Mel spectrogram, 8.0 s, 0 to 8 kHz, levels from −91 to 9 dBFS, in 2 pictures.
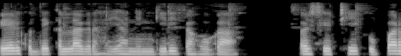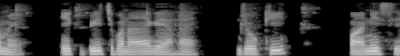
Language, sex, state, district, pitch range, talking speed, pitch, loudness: Hindi, male, Chhattisgarh, Balrampur, 130-145 Hz, 185 wpm, 135 Hz, -19 LUFS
